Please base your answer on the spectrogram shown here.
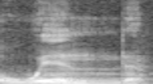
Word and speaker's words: wind: Se escribe igual que viento, wind, pero se pronuncia wind.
